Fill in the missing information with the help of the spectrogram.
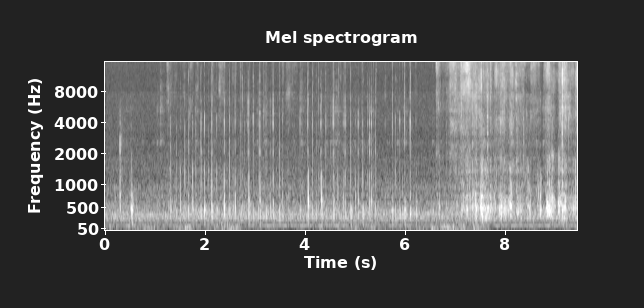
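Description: Fingertips and nails scratch and rub the leather upper and perforated panels of a black and teal Air Jordan 6 sneaker held close. A dense run of soft, dry scratching and tapping clicks sits mostly in the low-mid range. It grows louder and brighter over the last few seconds.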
